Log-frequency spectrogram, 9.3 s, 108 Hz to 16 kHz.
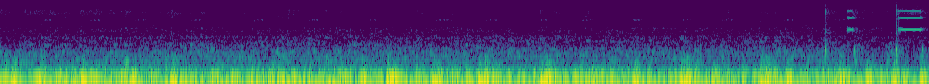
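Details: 2004 Chrysler Crossfire being checked with an OBDII scan tool: deep, uneven idle rumble with irregular pulses and occasional stumbles instead of a smooth run; rough idle.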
